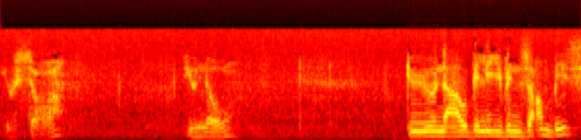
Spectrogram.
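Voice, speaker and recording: An actor playing a grave older island aunt, solemn and ominous, in a radio drama style. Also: male voice, medium pitch, slow pace, close to an everyday voice. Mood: grave, accusing. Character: grave older Creole aunt who believes in conjure and zombies. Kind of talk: 1970s radio drama acting. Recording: dull, noisy vintage radio recording.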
